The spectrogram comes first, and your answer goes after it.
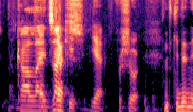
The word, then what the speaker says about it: Kalaitzakis: It was not only my name, also you couldn't pronounce Kalaitzakis' name. So. And number 11, difficult name, Panathinaikos. Panayotis Kalaitzakis. Kalaitzakis.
